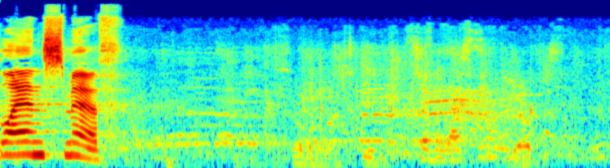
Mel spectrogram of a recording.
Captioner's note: audience cheers and applause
